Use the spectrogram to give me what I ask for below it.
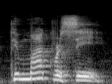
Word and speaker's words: democracy: For example, democracy, democracy. Primary on ma, secondary on last syllable c, democracy.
